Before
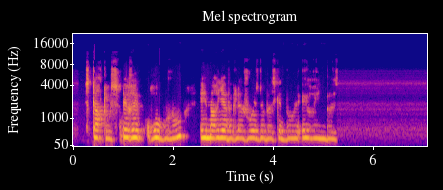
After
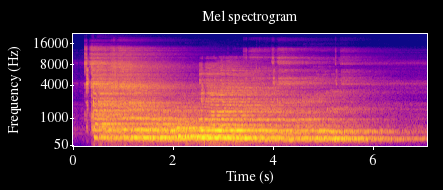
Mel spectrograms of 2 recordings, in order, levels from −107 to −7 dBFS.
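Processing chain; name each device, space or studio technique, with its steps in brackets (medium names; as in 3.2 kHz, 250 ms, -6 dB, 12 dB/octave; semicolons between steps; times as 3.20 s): 2.11–2.63 s: graphic EQ 125/250/500/1000/2000/4000 Hz +7/+4/+3/+9/+4/+4 dB; shimmer-style reverb (harmony voices +12 st -5 dB; reverberation RT60 4.1 s, pre-delay 96 ms, DRR -6.5 dB); trim +1 dB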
